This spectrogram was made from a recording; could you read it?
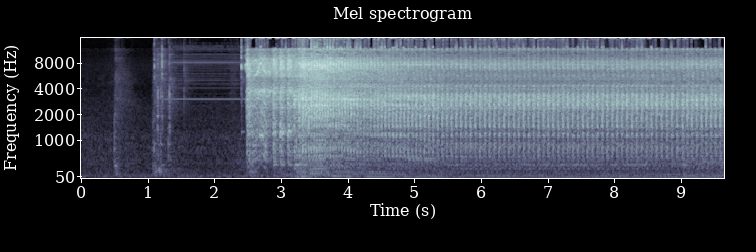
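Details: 2012 Buick Enclave cranks and catches, then a hard, steady knock about three to four beats a second at idle after the engine flooded with water.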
